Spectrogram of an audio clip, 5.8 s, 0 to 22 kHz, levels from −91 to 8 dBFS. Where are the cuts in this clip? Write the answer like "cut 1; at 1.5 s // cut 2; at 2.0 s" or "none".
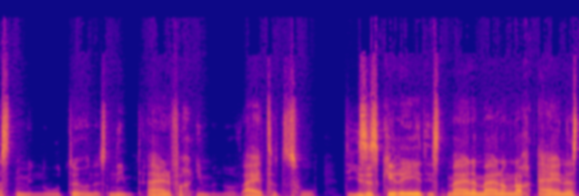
cut 1; at 3.2 s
